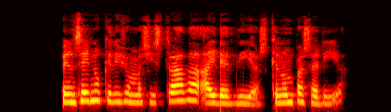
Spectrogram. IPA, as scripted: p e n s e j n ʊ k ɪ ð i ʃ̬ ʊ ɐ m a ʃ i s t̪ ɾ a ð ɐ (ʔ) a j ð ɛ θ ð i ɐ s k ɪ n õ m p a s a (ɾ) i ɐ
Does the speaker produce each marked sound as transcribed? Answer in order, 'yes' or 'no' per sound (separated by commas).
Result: yes, yes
